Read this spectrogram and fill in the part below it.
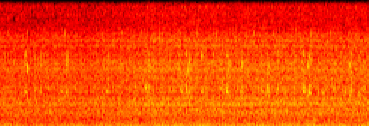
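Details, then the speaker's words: Ford Taurus idling after a component is disconnected: an even, settled hum with no rise or fall in speed. RPM is much more stable than when connected. The charge regulator built into the computer is blamed for RPM variation and power loss. "Maintenant, je vais le déconnecter. Regardez les données du RPM, comment ils ont changé, que c'est beaucoup plus stable."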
